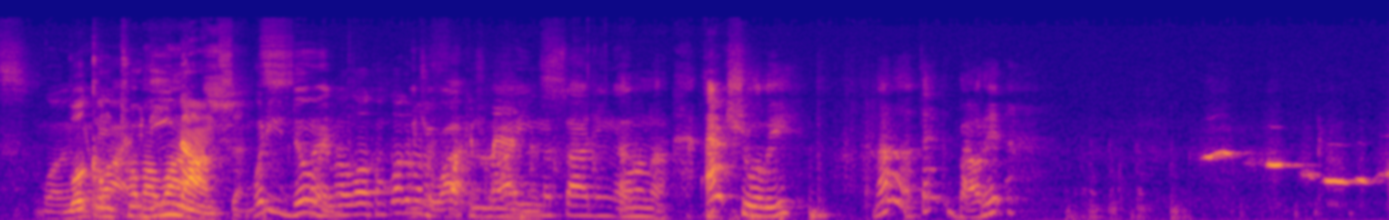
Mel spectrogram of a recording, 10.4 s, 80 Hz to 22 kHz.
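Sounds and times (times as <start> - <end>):
speech: 0.3 - 7.7
person whistling a shaky wavering tune: 9.0 - 10.4.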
